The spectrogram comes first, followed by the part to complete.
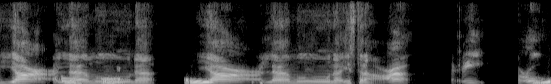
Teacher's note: عی عو، گلے کے بیچ سے نکالنا ہے، یعلمون. گلے کے بیچ سے نکالنا ہے، وسط آ الحلق سے نکالنا. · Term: عین کی آواز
